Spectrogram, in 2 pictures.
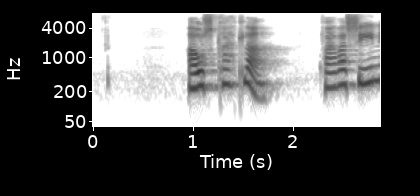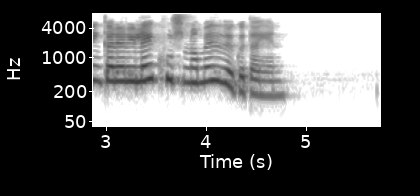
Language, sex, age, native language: Icelandic, female, 40-49, Icelandic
